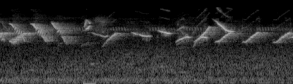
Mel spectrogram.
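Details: Double-collared seedeater warm-up recording for stimulating a captive bird to sing: a few clear, high, downward-sliding whistled notes, then short sweeping chirps repeated about every quarter second.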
